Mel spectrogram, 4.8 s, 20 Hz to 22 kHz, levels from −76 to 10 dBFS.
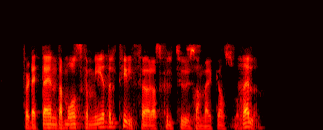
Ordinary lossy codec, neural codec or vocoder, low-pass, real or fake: AAC, 24 kbps; codec, 44.1 kHz, 7.8 kbps, Pupu-Codec; 5.4 kHz; fake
